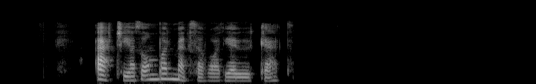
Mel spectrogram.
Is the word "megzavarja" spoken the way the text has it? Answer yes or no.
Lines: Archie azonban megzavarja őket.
yes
